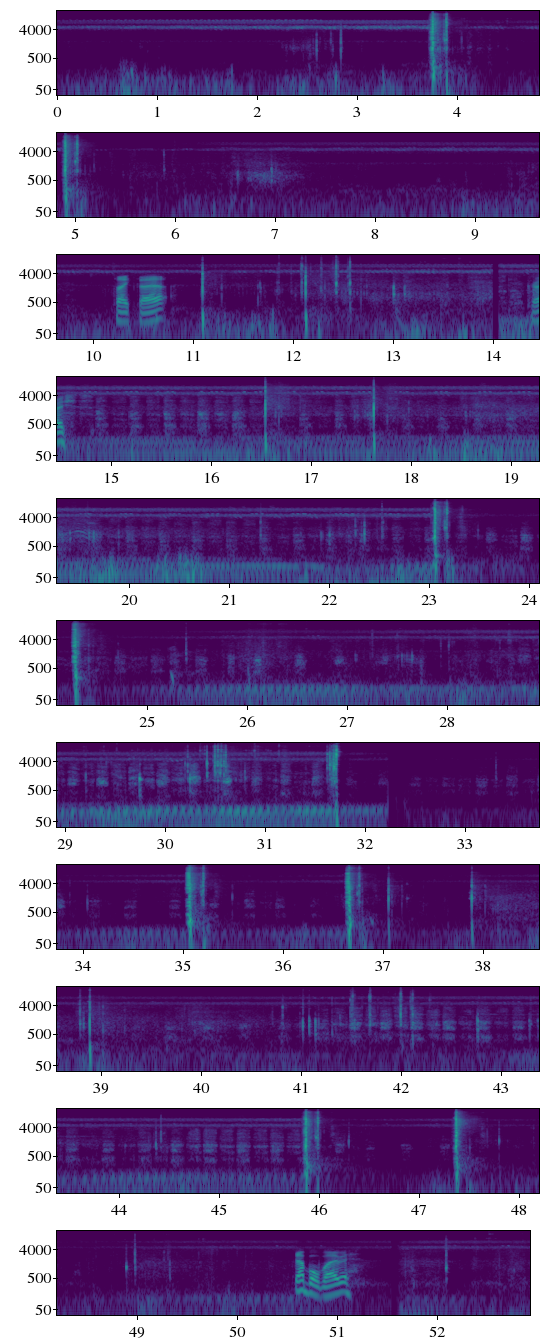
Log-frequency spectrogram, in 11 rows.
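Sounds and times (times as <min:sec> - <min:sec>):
high insect drone: 0:00.0 - 0:52.9
shotgun shots: 0:03.7 - 0:04.1, 0:04.9 - 0:05.3, 0:16.5 - 0:16.8, 0:17.6 - 0:18.0, 0:23.0 - 0:23.5, 0:24.2 - 0:24.7, 0:35.0 - 0:35.5, 0:36.6 - 0:39.2, 0:45.8 - 0:46.2, 0:47.3 - 0:47.8
distant shotgun shots: 0:04.9 - 0:05.3, 0:16.5 - 0:18.0, 0:24.2 - 0:24.7, 0:35.0 - 0:35.5, 0:36.6 - 0:39.5, 0:45.8 - 0:46.2, 0:47.3 - 0:47.8
low rumble: 0:14.0 - 0:32.3.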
